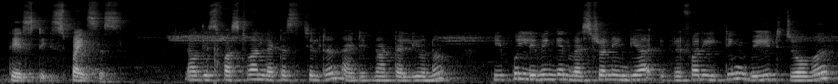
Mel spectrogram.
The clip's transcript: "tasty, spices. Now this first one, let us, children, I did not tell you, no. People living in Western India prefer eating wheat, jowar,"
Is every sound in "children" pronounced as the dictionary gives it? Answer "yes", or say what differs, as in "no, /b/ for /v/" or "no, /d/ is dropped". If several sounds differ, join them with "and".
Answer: yes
